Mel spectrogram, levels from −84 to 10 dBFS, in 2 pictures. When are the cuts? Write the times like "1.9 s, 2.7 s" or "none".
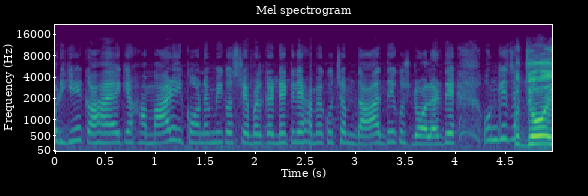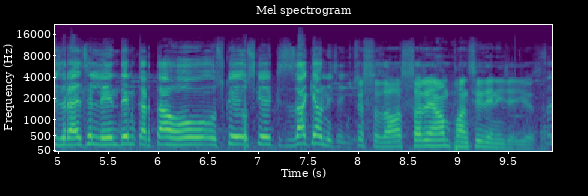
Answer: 4.5 s

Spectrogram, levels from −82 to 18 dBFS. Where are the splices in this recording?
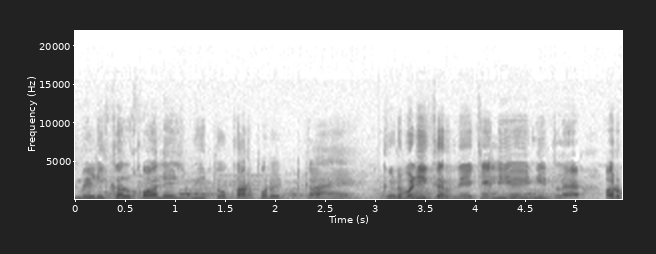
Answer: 3.0 s

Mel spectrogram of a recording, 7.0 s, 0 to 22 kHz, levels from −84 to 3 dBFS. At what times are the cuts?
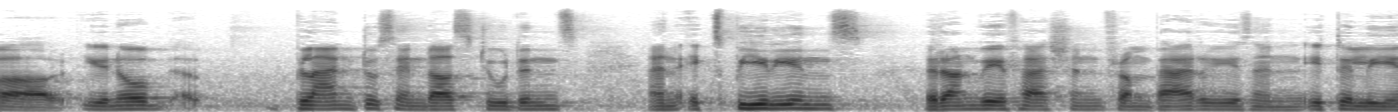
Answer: none

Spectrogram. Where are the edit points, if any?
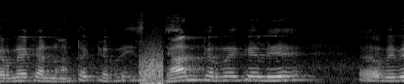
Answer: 1.4 s

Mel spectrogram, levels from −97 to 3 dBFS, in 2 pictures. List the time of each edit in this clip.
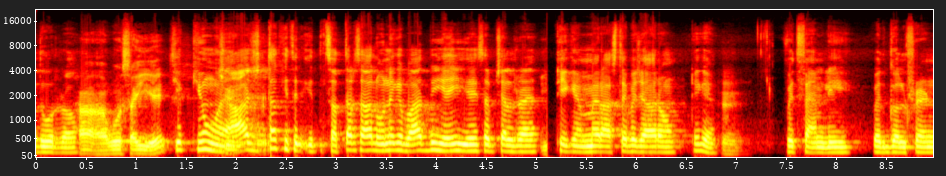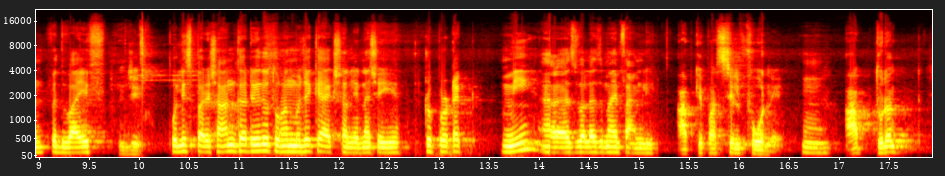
5.0 s, 14.0 s, 15.2 s

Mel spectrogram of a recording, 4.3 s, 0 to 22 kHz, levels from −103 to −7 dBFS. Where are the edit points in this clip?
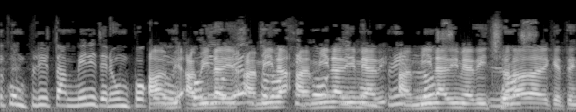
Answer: none

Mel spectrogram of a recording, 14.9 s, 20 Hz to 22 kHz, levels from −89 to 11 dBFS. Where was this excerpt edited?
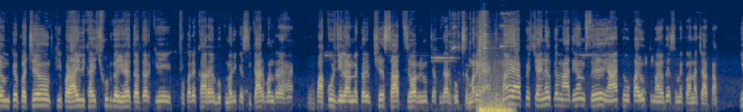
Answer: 9.9 s

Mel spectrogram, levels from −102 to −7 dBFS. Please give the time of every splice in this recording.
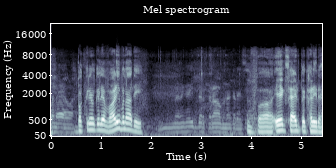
none

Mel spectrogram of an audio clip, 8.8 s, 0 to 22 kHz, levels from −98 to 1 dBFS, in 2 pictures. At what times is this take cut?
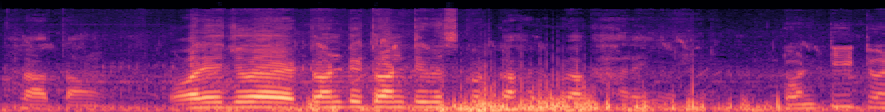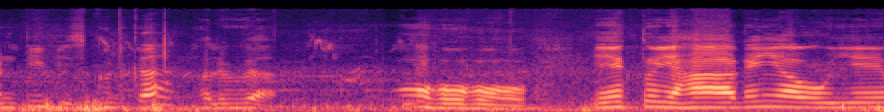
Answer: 0.8 s, 6.5 s

